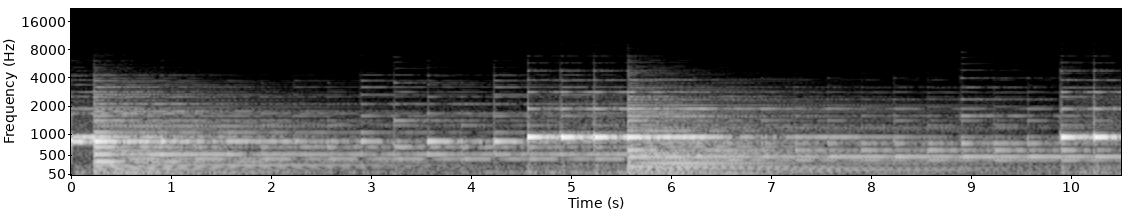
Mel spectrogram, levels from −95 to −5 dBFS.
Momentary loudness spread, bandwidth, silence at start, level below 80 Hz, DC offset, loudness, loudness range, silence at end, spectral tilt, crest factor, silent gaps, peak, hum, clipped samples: 17 LU; 5 kHz; 0 s; -46 dBFS; under 0.1%; -21 LUFS; 11 LU; 0 s; -8.5 dB/octave; 18 dB; none; -4 dBFS; none; under 0.1%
